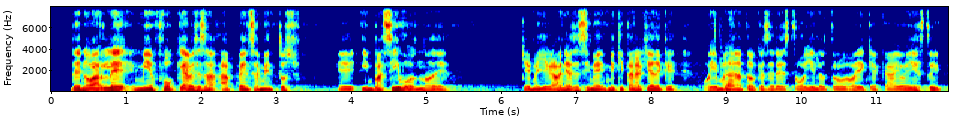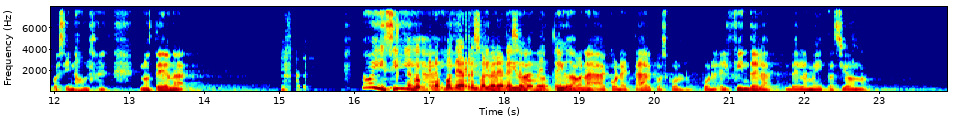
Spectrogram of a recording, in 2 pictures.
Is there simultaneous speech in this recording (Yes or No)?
Yes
